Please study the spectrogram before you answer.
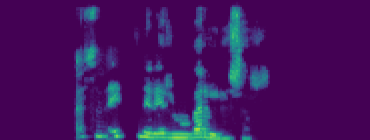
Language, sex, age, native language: Icelandic, female, 50-59, Icelandic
